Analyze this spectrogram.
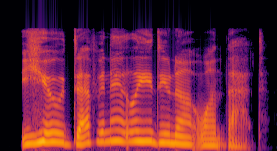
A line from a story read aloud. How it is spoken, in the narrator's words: I said with a chuckle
